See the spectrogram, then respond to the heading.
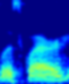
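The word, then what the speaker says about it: Lescroart: l-e-s-c-r-o-a-r-t it's a hard name uh and it's pronounced lasquar and he's when he was early on he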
